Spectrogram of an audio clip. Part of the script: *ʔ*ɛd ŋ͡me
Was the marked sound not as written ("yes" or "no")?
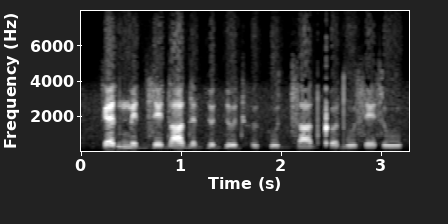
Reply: yes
